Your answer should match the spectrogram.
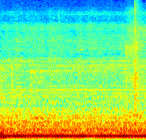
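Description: Room tone: a steady low hum with nothing else distinct.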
